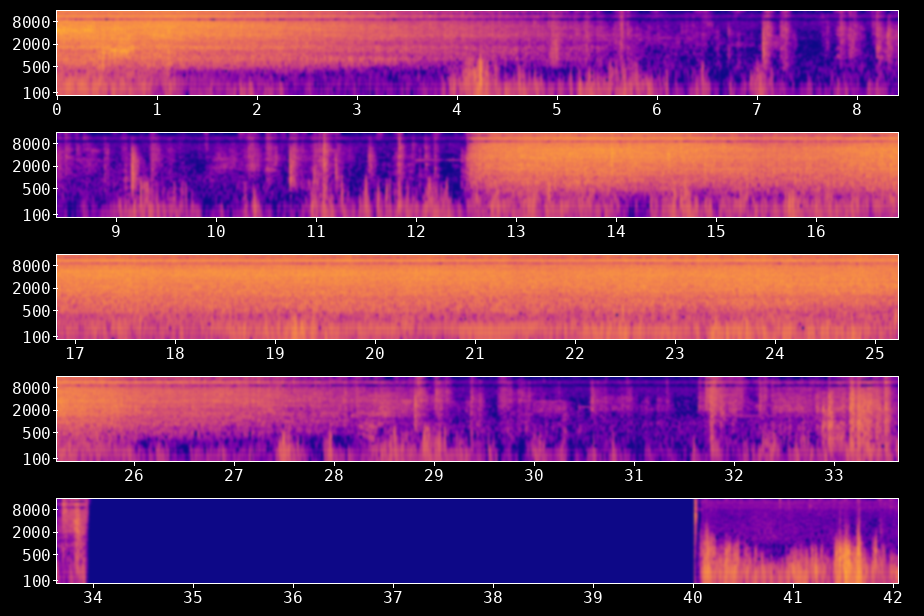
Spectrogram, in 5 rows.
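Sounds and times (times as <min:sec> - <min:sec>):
power saw cutting: 0:00.0 - 0:04.9, 0:12.5 - 0:28.4.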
